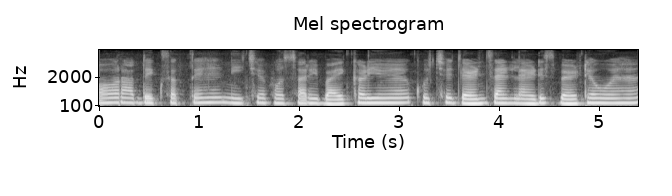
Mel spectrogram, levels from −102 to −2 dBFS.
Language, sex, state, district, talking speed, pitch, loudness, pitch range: Hindi, female, Maharashtra, Washim, 210 wpm, 200 Hz, -15 LUFS, 190-205 Hz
